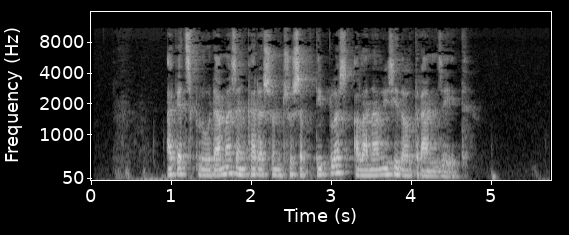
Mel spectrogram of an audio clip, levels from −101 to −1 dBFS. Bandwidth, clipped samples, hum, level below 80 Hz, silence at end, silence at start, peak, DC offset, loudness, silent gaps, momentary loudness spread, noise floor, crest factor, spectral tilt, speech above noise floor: 11.5 kHz; under 0.1%; none; -54 dBFS; 0.7 s; 0.45 s; -6 dBFS; under 0.1%; -25 LUFS; none; 8 LU; -69 dBFS; 20 dB; -4 dB/octave; 43 dB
